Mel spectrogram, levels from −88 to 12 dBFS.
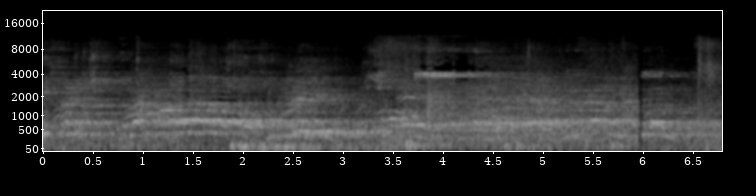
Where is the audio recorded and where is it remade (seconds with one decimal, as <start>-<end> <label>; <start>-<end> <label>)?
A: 0.0-6.8 remade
